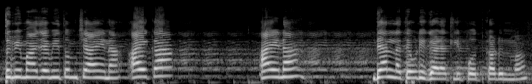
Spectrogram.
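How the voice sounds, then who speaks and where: A young woman kirtan preacher, giving a loud, animated devotional sermon before a live audience, teasing and telling stories. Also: very high-pitched, brisk. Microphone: sound system microphone.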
